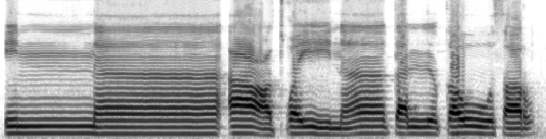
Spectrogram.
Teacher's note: اعطینا، کاف لام زبر کل، کاف واو زبر کو، کل کو، سا زبر سا، را زبر را، سارا، اعطیناک الکوثر۔ وقف کی صورت میں را کے اوپر جو زبر ہے اس کو ختم کریں گے، را کو ہم ساکن کر دیں گے۔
